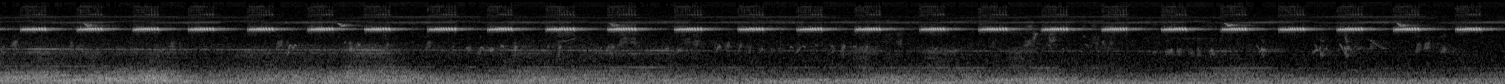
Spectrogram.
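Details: Shrill cricket chirps for tinnitus masking: a clear high tone pulses in an unbroken, even rhythm, around two dozen bursts, with faint overtones above and gentle low rumbling noise beneath.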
